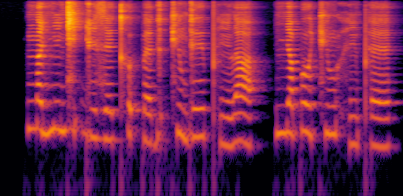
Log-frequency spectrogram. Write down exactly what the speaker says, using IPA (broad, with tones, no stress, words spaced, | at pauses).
ŋä˦˨ ɲĩ˦d͡ʑɪ˦ʔɡi˨ze˨ kʰʊ˦ʔpɛ˨ɡɪ˦ʔ t͡ɕũ˦˨ɡe˦ɪ̯ pʰĩ˨lä˦˨ | ɲä˦˨po˦˨ʊ̯ t͡ɕũ˦ hĩ˨pʰɛ˨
